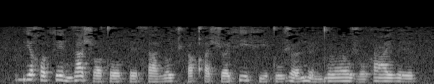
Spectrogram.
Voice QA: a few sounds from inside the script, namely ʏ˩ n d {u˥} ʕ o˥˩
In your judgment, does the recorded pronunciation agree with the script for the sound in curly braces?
no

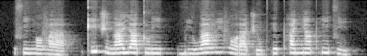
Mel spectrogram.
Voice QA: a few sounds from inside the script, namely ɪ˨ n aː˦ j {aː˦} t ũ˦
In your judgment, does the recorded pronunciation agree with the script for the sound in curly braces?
no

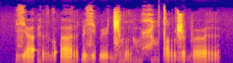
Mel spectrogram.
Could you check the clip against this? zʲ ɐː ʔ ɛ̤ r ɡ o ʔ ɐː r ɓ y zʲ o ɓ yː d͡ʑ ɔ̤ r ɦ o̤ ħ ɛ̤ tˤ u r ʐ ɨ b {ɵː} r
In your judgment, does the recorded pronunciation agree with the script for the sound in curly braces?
yes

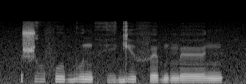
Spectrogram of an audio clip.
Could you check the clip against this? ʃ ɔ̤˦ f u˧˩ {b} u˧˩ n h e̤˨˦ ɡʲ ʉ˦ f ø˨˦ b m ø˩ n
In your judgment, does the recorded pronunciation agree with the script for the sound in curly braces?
yes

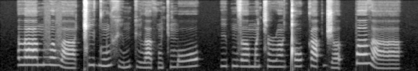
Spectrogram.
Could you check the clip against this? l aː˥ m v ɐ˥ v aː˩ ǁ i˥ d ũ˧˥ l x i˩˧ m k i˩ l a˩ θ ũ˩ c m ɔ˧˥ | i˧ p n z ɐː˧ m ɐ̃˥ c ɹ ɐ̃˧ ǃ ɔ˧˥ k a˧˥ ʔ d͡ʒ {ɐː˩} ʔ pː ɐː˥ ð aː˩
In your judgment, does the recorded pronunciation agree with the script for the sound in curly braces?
yes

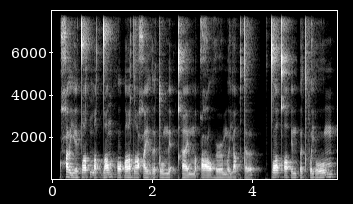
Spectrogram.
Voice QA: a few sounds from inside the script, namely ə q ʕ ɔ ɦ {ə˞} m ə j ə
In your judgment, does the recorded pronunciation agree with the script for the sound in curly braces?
yes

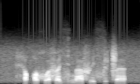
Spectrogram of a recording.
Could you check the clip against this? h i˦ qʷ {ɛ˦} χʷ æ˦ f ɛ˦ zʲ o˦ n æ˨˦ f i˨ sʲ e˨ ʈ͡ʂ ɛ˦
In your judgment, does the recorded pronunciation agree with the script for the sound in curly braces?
no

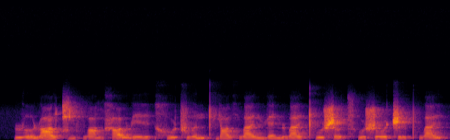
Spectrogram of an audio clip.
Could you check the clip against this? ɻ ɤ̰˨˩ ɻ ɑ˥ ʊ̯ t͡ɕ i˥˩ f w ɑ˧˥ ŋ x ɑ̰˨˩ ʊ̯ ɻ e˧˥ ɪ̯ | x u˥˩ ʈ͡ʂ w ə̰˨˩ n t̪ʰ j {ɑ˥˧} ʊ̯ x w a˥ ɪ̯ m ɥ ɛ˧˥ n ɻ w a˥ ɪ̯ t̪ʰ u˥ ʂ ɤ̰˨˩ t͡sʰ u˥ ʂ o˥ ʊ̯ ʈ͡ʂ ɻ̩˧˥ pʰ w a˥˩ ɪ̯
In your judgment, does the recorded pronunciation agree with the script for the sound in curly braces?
no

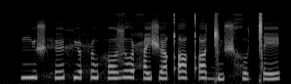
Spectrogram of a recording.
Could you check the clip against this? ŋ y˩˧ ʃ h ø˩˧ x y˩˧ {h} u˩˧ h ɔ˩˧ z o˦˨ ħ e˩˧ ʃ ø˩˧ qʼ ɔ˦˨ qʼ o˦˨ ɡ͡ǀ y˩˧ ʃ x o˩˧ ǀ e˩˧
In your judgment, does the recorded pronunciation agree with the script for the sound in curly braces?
no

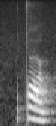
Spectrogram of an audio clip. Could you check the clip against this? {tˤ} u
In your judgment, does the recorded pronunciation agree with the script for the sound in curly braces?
yes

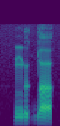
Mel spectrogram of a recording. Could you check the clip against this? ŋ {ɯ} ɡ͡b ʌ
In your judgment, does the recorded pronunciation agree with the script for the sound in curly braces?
yes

